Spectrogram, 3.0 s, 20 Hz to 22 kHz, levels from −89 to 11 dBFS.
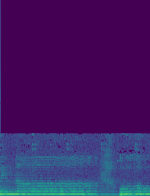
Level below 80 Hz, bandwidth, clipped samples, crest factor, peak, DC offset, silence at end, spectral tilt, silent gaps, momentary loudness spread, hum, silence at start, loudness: -58 dBFS; 7.4 kHz; under 0.1%; 12 dB; -10 dBFS; 0.4%; 0 s; -6 dB/octave; none; 11 LU; none; 0 s; -24 LUFS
